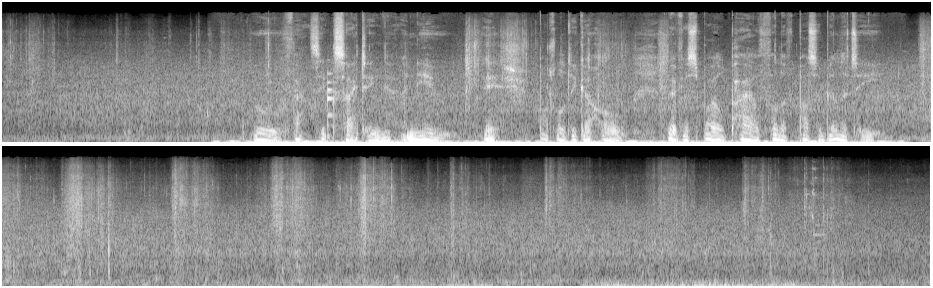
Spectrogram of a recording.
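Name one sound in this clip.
Footsteps crunch through dry leaves and twigs.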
